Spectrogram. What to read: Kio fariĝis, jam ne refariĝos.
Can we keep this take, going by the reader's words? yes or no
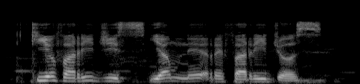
yes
